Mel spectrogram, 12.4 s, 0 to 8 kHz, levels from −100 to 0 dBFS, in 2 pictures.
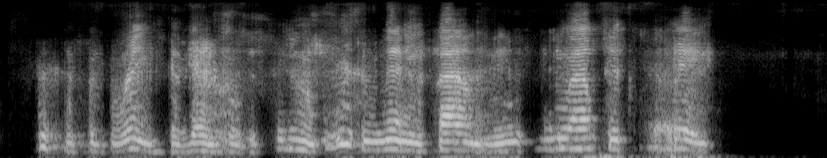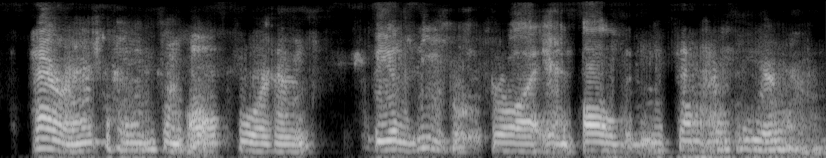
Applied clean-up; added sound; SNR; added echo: neural mask model Resemble Enhance denoiser.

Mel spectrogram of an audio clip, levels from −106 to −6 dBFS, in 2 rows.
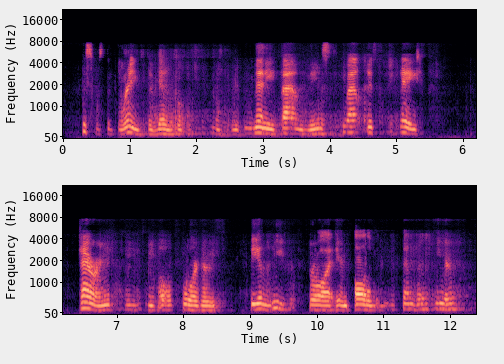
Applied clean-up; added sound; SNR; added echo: neural mask model DeepFilterNet 3.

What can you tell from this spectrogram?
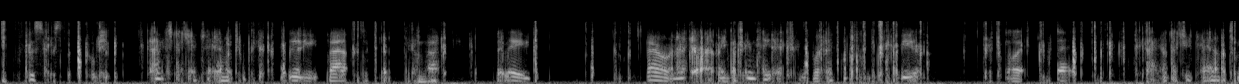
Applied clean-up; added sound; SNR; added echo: neural diffusion model UNIVERSE++.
